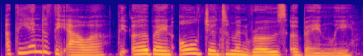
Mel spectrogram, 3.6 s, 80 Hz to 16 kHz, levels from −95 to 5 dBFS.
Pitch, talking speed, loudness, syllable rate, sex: 210 Hz, 200 wpm, -18 LUFS, 5.9 syllables/s, female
